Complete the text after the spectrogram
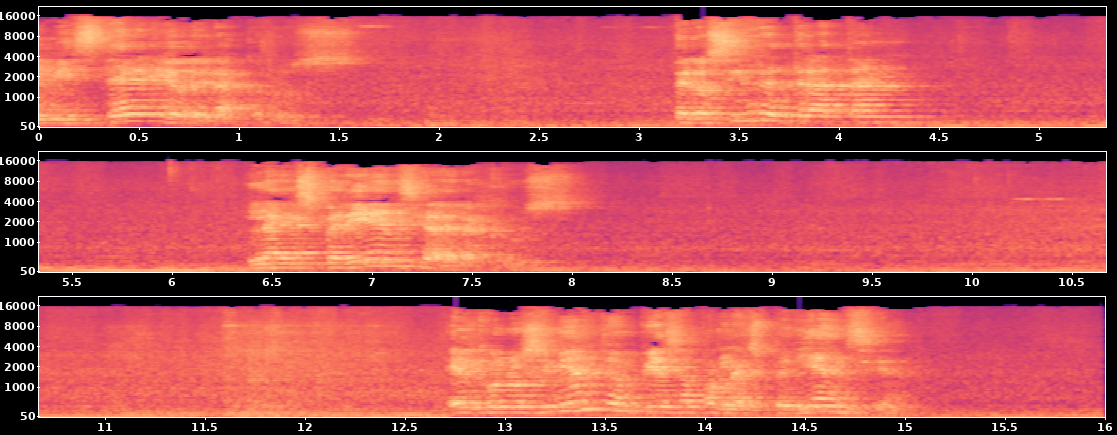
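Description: A man speaks calmly and slowly through a small clip-on microphone, with long pauses.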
